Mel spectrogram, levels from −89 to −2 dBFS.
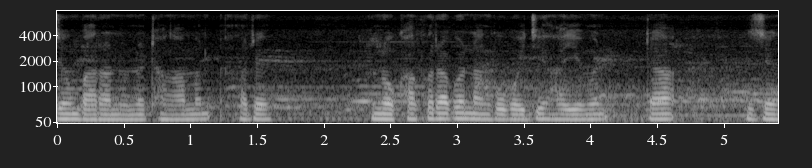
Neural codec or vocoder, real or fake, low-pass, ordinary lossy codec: none; real; 7.2 kHz; none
